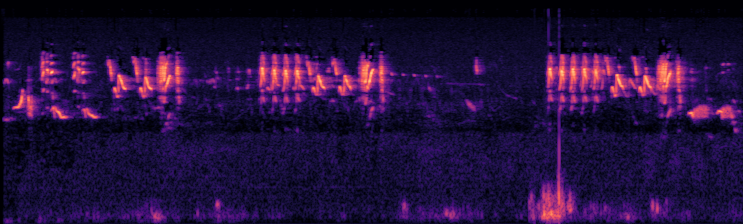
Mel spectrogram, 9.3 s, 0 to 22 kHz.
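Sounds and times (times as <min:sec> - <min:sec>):
birds: 0:00.0 - 0:09.2
icterine warbler: 0:00.1 - 0:09.2.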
